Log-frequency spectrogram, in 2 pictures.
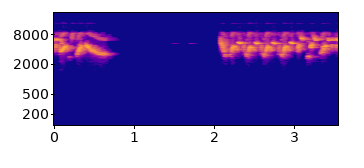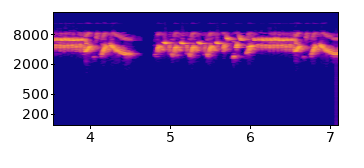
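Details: Goldfinch phrases separated by short pauses: bright tinkling twitters, steady ringing trills and slurred falling notes, crisp and high with no background noise.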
